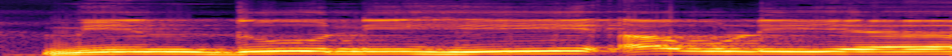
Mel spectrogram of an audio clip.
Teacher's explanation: Auliya ini kita panjangkan karena dia itu merupakan mad wajib muttasil ya. Wajib artinya harus kita panjangkan.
